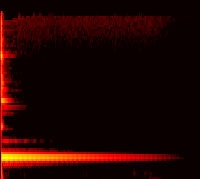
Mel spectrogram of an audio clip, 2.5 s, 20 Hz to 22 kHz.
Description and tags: Kalimba (note G# + harmonics)
A cheap kalimba recorded through a condenser mic and a tube pre-amp (lo-cut ~80Hz).
Tuning is way far from perfect.
thumb, kalimba, ethnic, african, instrument, piano, thumb-piano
